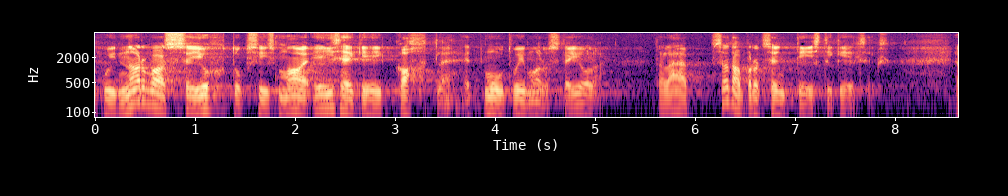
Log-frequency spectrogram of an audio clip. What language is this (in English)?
Estonian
